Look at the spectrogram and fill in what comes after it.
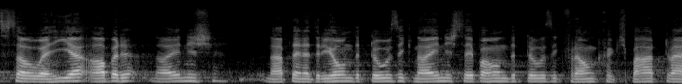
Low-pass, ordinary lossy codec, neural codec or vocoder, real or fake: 14.4 kHz; none; none; real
